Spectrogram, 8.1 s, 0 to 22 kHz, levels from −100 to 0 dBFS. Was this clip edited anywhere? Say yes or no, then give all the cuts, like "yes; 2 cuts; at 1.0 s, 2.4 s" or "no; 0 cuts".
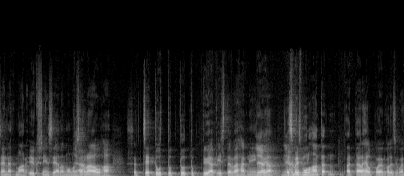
no; 0 cuts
